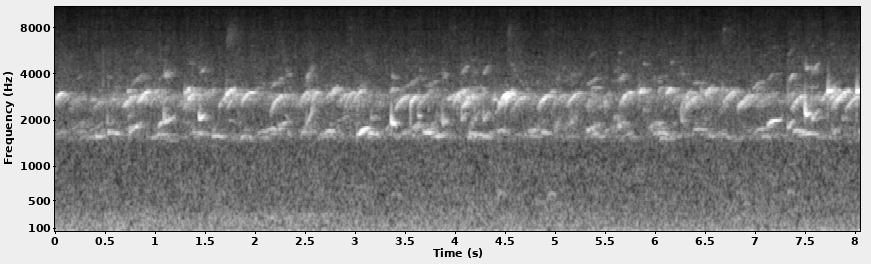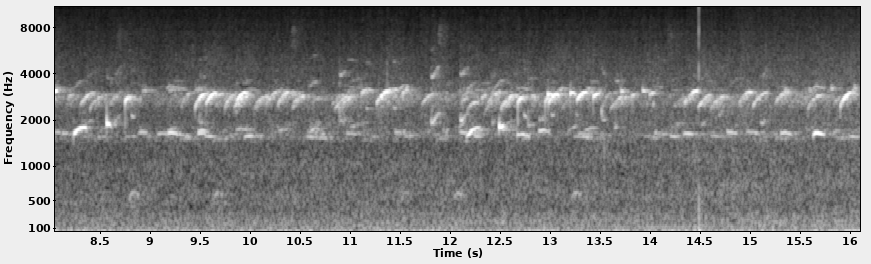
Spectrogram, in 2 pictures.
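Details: Male coqui frogs in a Puerto Rican jungle call together at sundown in light rain, around 68–69°F, each giving a quick two-part 'co-qui' chirp rising in pitch, overlapping continuously in a mating chorus, quieter than in summer.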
